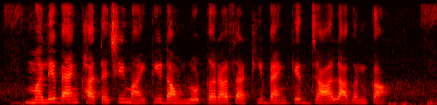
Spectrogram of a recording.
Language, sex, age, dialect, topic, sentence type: Marathi, male, 31-35, Varhadi, banking, question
